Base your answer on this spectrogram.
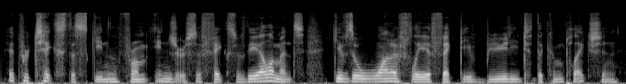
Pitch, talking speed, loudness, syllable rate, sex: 120 Hz, 170 wpm, -20 LUFS, 5.9 syllables/s, male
